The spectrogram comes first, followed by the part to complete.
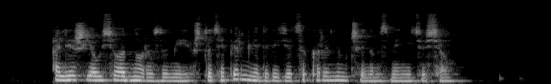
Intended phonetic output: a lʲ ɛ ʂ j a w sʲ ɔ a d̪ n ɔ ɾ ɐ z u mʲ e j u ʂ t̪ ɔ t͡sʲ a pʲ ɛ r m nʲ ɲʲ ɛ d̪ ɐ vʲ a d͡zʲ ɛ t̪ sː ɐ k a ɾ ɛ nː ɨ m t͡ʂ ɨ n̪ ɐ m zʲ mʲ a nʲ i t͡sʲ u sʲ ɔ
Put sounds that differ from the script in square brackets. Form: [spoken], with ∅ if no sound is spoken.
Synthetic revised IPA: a lʲ ɛ ʂ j a w sʲ ɔ a d̪ n ɔ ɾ ɐ z u mʲ e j u ʂ t̪ ɔ t͡sʲ a pʲ ɛ r m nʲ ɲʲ ɛ d̪ ɐ vʲ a d͡zʲ ɛ t̪ sː ɐ k a ɾ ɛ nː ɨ m t͡ʂ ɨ n̪ ɐ m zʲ mʲ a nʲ i t͡sʲ u sʲ ɔ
